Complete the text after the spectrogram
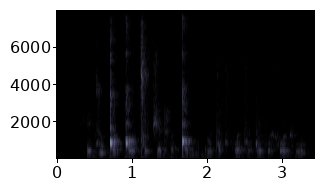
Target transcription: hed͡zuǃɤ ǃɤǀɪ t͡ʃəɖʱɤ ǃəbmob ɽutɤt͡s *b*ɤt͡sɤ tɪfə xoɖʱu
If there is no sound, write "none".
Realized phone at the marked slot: f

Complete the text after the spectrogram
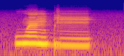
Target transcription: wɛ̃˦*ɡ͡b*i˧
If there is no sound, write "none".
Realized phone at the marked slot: ɡ͡b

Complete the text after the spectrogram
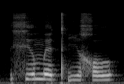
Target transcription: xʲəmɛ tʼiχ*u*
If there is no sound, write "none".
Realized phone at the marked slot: o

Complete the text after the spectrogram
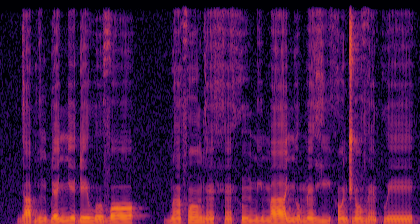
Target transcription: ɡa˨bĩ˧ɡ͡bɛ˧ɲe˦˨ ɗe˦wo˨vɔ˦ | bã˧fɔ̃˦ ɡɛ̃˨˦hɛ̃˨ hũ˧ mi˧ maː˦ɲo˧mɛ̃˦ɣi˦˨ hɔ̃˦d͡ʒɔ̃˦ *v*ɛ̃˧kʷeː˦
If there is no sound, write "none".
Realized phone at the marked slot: v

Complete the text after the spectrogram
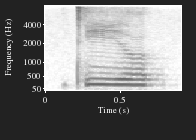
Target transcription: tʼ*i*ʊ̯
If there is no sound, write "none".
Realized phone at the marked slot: i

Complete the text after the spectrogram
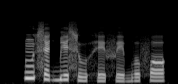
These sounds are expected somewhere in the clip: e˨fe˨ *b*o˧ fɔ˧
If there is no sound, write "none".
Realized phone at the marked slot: b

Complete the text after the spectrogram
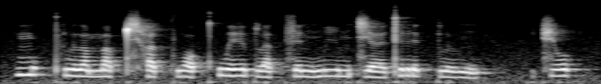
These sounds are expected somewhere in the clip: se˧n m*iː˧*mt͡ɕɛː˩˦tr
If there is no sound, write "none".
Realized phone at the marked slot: iː˧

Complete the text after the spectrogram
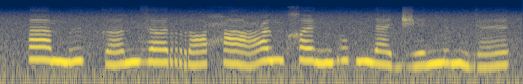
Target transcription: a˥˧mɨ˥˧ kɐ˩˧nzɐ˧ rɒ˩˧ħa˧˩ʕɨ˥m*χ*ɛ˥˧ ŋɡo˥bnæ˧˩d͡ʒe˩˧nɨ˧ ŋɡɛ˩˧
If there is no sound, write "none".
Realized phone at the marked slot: χ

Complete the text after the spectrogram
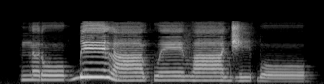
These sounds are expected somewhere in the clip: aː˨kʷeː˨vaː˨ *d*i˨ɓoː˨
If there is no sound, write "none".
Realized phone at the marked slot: d͡ʒ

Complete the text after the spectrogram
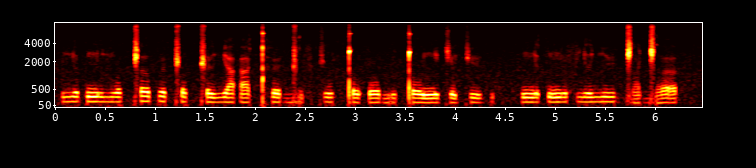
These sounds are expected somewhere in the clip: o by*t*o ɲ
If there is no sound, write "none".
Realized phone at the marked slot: ǃ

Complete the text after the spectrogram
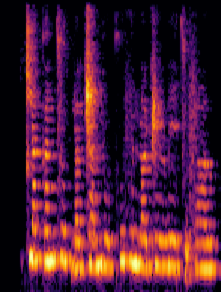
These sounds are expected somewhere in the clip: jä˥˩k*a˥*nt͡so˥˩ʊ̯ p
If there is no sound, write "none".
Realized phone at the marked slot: a˥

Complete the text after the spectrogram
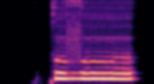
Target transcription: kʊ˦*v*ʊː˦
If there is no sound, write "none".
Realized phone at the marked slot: v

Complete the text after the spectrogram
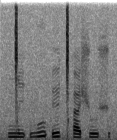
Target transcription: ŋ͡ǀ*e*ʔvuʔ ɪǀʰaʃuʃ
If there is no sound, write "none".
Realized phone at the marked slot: i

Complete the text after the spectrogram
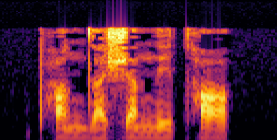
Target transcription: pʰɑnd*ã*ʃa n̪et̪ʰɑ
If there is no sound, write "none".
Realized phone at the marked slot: a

